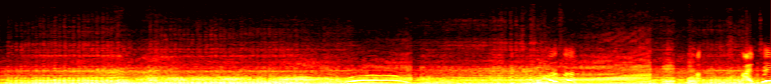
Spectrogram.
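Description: A Honda three-wheeler revs and rides around a lot, its loud motor rising and falling in pitch as it passes close by, while people talk and shout over the engine noise.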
